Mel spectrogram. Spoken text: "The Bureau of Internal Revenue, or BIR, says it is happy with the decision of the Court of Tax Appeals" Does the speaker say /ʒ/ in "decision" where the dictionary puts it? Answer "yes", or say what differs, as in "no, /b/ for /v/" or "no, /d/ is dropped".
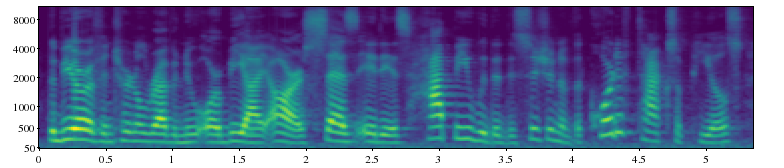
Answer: yes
